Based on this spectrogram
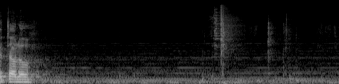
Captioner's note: speaking spanish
